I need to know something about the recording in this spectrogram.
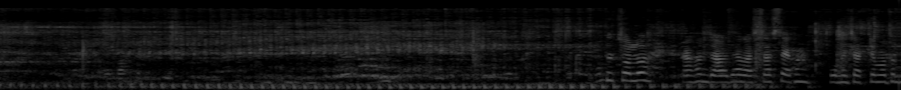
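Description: A motorcycle engine idles nearby with a low throb.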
